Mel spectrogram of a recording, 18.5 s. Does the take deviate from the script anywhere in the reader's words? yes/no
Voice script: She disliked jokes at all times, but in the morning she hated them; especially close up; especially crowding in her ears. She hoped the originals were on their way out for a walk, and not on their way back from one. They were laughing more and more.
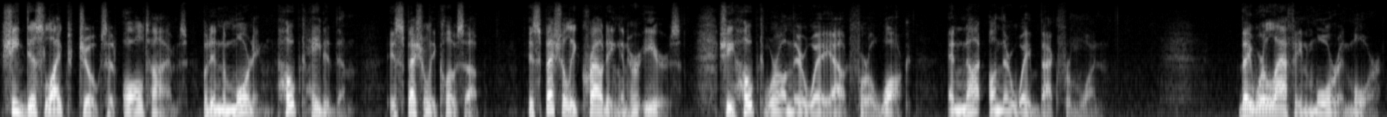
yes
